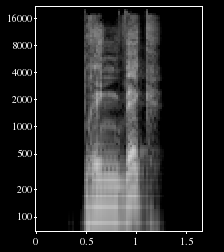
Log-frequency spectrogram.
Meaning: singular imperative of wegbringen
- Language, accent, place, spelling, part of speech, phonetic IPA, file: German, Germany, Berlin, bring weg, verb, [ˌbʁɪŋ ˈvɛk], De-bring weg.ogg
